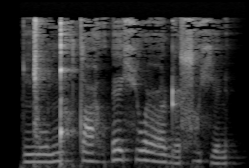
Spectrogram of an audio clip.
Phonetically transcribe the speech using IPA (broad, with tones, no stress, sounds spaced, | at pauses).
ŋ͡ǀ u˩ ŋ͡ǃ o̤˥ tˤ ʕ o̤˧ ʔ e˥ ç u˥ ʕ ʏ˧ ɖ ʊ˩ s ɔ̤˥ ç i˩ ɳ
